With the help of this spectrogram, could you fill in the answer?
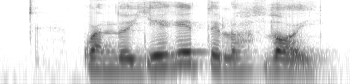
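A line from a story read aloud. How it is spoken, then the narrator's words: Rough, harsh voice. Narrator (Spanish): dijo con voz áspera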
